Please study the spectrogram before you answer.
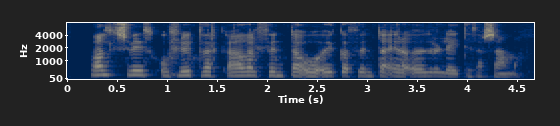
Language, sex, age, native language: Icelandic, female, 40-49, Icelandic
